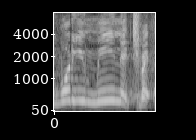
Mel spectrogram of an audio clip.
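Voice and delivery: Joseph's mock startled reaction to the news; shocked. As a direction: jump up in pitch, caught off guard.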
